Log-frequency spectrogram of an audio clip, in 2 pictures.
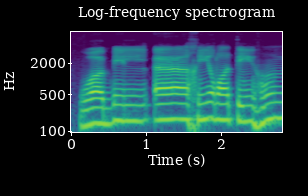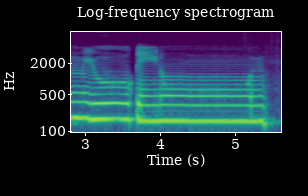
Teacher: اور قاف کو موٹا پڑھا جائے گا · وبالآخرة، ٹھیک ہے، حمزہ پر کھڑا زبر ہے، تھوڑا سا کھینچ کر پڑھیں گے. خا اور را دونوں کو موٹا پڑھا جائے گا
